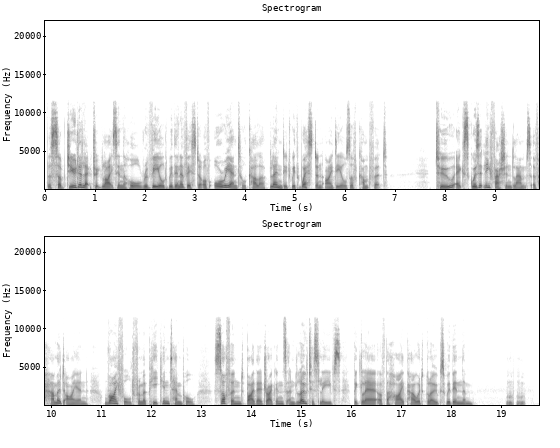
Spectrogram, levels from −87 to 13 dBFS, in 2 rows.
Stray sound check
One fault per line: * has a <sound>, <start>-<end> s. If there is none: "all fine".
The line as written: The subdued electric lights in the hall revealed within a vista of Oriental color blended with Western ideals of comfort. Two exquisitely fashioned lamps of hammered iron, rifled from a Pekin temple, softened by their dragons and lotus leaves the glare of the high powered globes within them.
* has a laugh, 19.1-19.5 s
